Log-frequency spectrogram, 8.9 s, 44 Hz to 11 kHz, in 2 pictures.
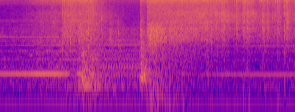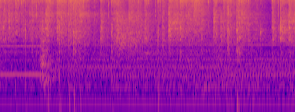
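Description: Dense bursting and crackling from a 23-foot length of bubble wrap running through a large industrial machine with warning labels, loud and continuous with a steady hiss and a faint tonal hum underneath.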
